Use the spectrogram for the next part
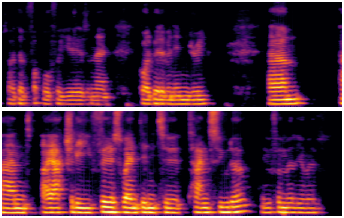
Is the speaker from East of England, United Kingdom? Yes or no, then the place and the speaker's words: no; Wales, United Kingdom; moved away as an adult; also born or lived in Cardiff; he's based in my hometown. So I started training with him. Um, he, and then from there, I moved to Cardiff with work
